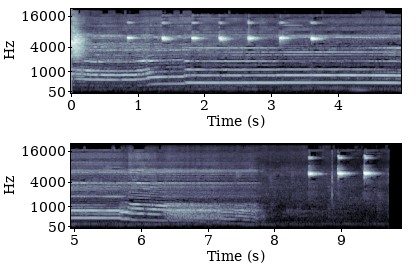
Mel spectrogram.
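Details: Champion Pelung rooster from Arjasari, Bandung Raya, giving one long crow: a rising opening, then a steady melodious tone held for about four seconds, stepping down into a rough fading tail, followed by a few brief high chirps.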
